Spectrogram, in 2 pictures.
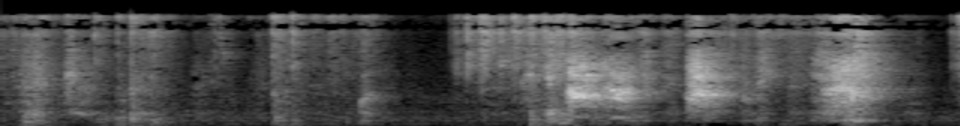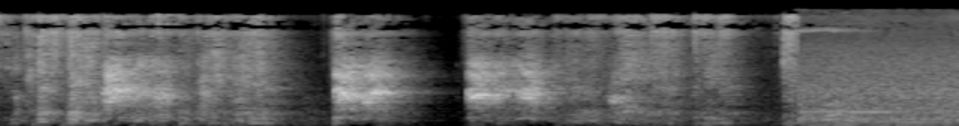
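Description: Shiba Inu barking in a run of short, separate barks, louder from about four seconds in: excited play barking at a toy.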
